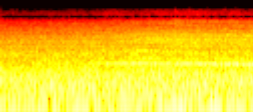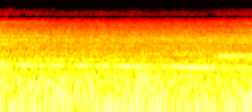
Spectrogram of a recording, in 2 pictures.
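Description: Train wheels squeal on the rails with a steady, slowly falling whine.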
